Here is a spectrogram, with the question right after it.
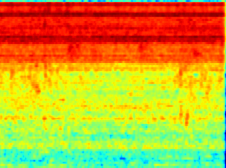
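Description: Steady rush of water pouring from a sink tap while potato greens are rinsed, loud, close and continuous with no talk.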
